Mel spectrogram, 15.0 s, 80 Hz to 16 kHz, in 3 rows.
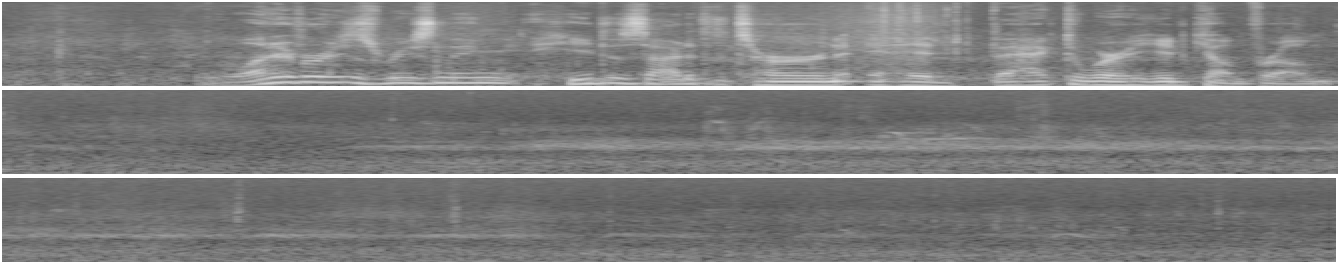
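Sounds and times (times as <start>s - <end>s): faint steady hiss: 0.0s - 15.0s
faint ticks: 10.9s - 12.5s.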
